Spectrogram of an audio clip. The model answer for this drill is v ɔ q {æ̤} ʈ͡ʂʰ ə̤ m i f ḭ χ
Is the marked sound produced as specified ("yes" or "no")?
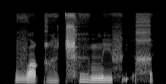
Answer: yes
